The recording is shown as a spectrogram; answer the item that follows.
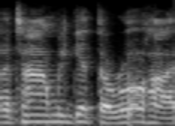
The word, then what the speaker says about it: Roja: I'm not exactly sure how you pronounce that. Roja? Roja. Roma? Roja. Roma. Roja. Roja. Roja. Yeah. Like red. Means like reddish, you know, like reddish. A reddish beer.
